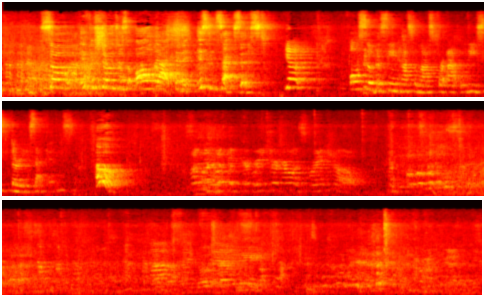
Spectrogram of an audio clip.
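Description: A second young woman answers, heard from a distance in an echoing hall.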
